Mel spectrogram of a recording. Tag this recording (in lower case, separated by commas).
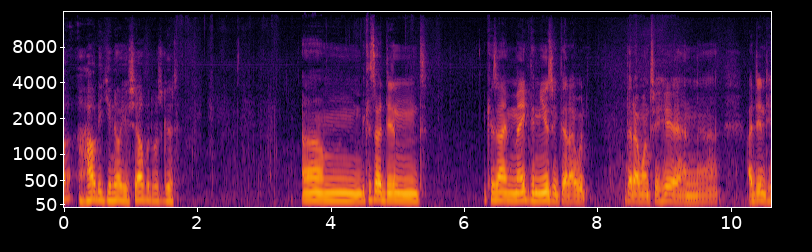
speech, inside a small room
